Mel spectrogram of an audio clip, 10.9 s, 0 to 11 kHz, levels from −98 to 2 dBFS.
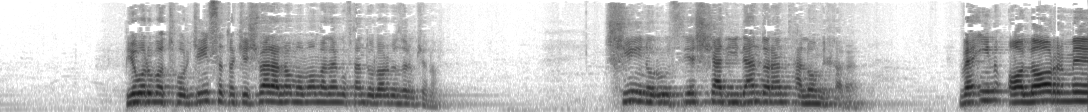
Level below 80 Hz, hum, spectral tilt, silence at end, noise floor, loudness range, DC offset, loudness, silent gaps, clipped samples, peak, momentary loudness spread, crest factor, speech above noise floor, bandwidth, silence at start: -66 dBFS; none; -5 dB/octave; 0 s; -72 dBFS; 7 LU; under 0.1%; -19 LUFS; none; under 0.1%; 0 dBFS; 16 LU; 20 dB; 53 dB; 11 kHz; 1.25 s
